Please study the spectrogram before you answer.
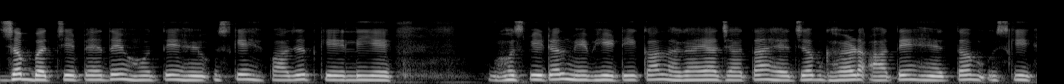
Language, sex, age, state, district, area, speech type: Urdu, female, 30-45, Bihar, Darbhanga, rural, spontaneous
